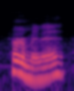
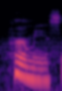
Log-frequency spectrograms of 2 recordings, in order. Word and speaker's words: Hermes: Hermit. Hermes. I correct him. Right. Herman. The boy finally looks up. He said Hermes.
